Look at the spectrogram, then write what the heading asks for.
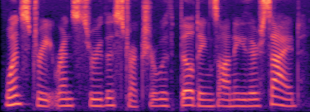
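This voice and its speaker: Low-pitched woman narrating. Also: level tone, normal speed. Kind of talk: scripted audio drama narration.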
